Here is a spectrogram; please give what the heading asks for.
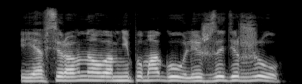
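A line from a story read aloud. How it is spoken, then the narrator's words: Angry growl. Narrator (Russian): зло прорычал Койл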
